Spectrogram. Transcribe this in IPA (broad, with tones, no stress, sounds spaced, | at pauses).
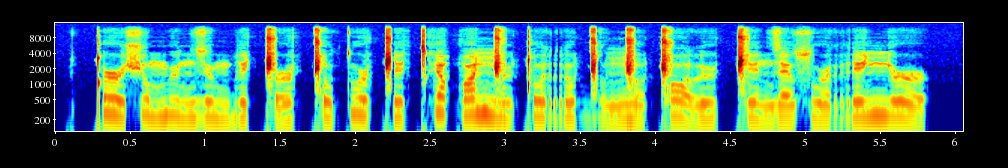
ǃ ə˞˥˩ ʃ ʊ˥˩ m ʉ˥˩ n z ʉ˧˩ m b e˧˩ ǁ ə˞˩˧˩ ǁ ʊ˧˩ tʷ ə˞˥˩ ǁ ɪ˧˩ ǀʰ ɪ˥˩ qʷ e˧˥ ŋ͡ǁ ʉ˧˩ ǃ ʊ˥˩ r ʊ˧˥ ɡ͡ǁ ʊ˧˩ ŋ͡ǁ ʊ˧˩ ǁ ɔ˥˩ l ʉ˧˥ ǁ ɪ˥˩ n z ɛ˧˥ sʷ ə˞˥˩ r e˧˥ ɲ ə˞˥˩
